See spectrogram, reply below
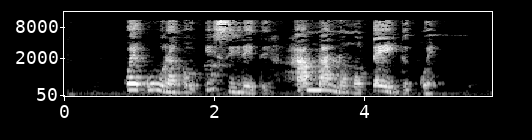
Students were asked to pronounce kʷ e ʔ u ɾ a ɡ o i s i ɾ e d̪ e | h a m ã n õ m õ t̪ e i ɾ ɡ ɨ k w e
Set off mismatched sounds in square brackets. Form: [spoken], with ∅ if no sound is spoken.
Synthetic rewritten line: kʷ e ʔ u ɾ a ɡ o i s i ɾ e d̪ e | h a m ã n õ m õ t̪ e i [∅] ɡ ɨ k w e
